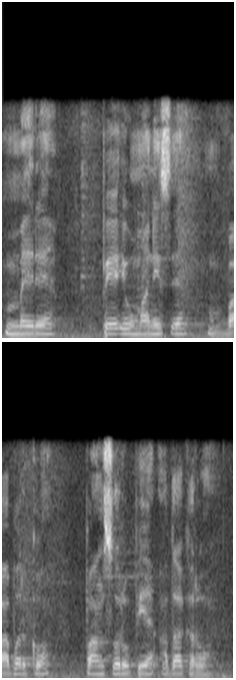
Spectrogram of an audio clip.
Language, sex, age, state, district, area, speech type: Urdu, male, 18-30, Delhi, North West Delhi, urban, read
